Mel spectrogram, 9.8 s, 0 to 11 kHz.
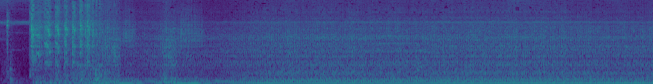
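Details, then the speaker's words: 2000 Panther pick-up, manual, diesel: cranks briefly, catches and settles to a steady, very smooth idle with no knocks or misses; normal start. "Nah, ini bener-bener masih halus ya teman-teman. Masih halus banget."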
